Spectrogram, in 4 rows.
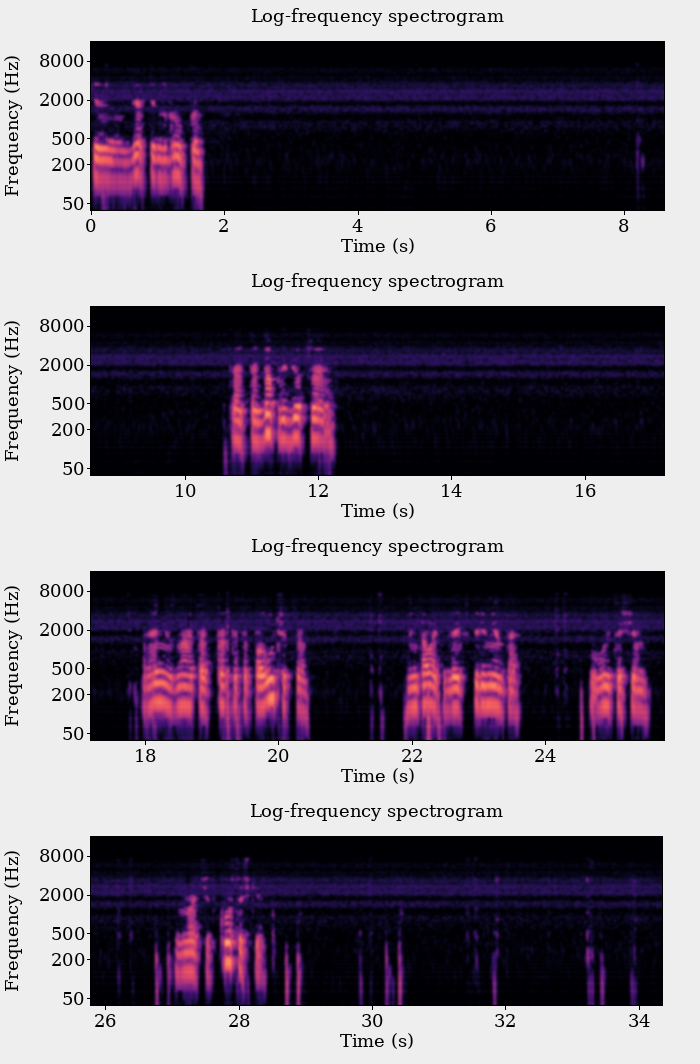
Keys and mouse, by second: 0.1-8.1 middle drag, 10.7-17.7 middle drag, 19.1 KP_3, 21.3 click, 22.1 e, 24.1 click, 24.5 e, 26.1 click, 26.6 e, 27.9 click, 28.6 e, 30.1 e, 31.9-33.1 middle drag, 33.9-34.3 middle drag.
